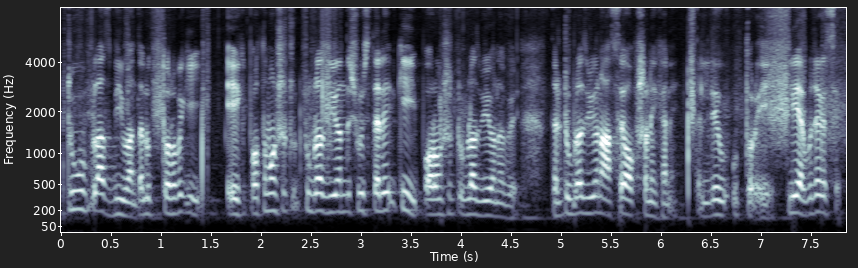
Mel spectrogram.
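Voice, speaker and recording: Brief: male tutor, quick and high-pitched, drilling grammar rules over faint hiss. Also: lo-fi sound. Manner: keeps checking students understand with quick asks. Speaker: English grammar teacher. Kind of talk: exam-prep lecture.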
